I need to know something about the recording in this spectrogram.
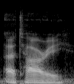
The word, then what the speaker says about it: ATRI: I believe it to be Atri, My Dear Moments. But however, because Japanese, they can't pronounce two consonants in a row. They pronounce it Atari.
